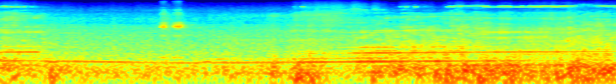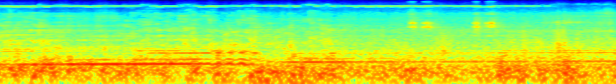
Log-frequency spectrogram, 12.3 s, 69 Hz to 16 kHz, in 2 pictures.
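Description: A 2025 Bajaj Pulsar NS200 motorcycle with a six-speed gearbox is ridden in third gear. Its engine drones loudly and steadily, the pitch climbs as it accelerates, and wind rushes underneath.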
